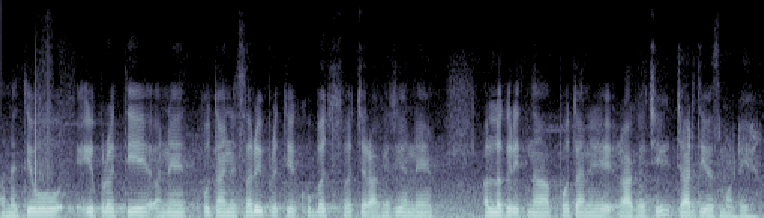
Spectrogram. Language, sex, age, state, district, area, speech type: Gujarati, male, 18-30, Gujarat, Ahmedabad, urban, spontaneous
